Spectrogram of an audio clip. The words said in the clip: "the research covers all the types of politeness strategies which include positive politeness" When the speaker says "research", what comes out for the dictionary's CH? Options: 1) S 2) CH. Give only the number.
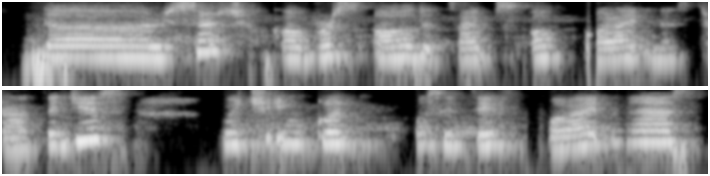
2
